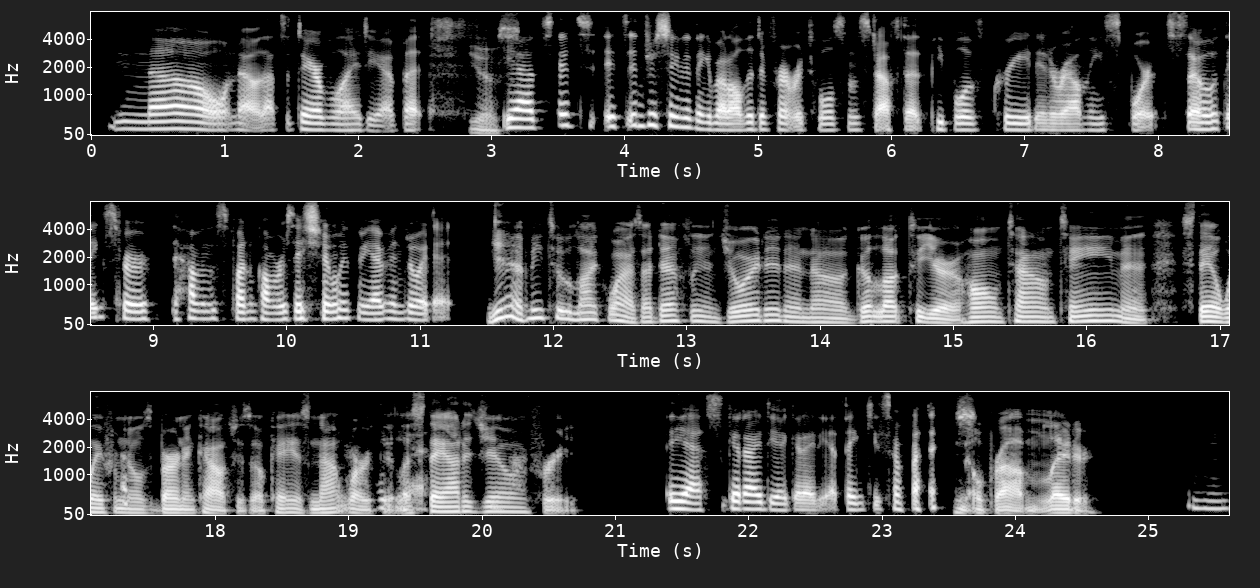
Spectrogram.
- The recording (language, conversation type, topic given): English, unstructured, Which small game-day habits should I look for to spot real fans?
- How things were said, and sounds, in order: laughing while speaking: "with me"; chuckle; laughing while speaking: "much"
